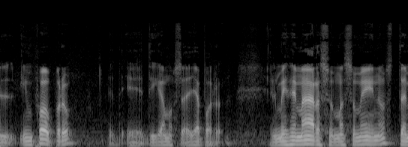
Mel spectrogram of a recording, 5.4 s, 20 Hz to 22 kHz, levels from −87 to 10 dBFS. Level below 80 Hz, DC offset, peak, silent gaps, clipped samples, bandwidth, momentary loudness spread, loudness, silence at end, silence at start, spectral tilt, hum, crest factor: -52 dBFS; under 0.1%; -6 dBFS; none; under 0.1%; 11.5 kHz; 18 LU; -28 LUFS; 0 s; 0 s; -7 dB/octave; none; 22 dB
